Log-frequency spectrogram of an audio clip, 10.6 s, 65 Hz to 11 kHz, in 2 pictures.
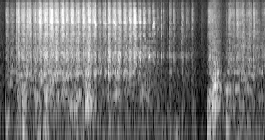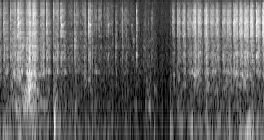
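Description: A felt-tip marker held by hand is rubbed across a thin, flat paper coloring sheet printed with a mandala. It makes a steady stream of soft, bright, scratchy strokes. The strokes continue throughout, with brief pauses around the 4- and 8.5-second marks.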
